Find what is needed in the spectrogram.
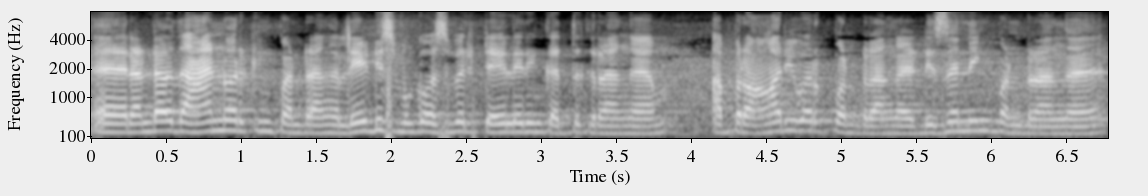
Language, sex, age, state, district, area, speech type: Tamil, female, 45-60, Tamil Nadu, Tiruvannamalai, urban, spontaneous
